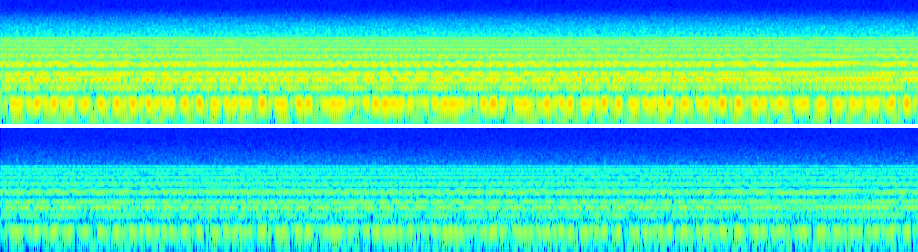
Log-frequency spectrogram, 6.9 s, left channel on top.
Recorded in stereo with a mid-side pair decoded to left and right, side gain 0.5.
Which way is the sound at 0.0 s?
65° left.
